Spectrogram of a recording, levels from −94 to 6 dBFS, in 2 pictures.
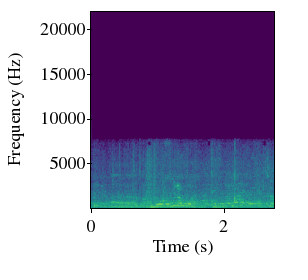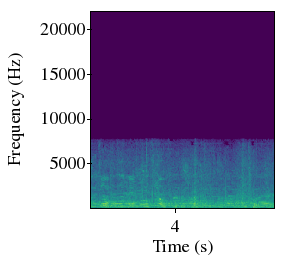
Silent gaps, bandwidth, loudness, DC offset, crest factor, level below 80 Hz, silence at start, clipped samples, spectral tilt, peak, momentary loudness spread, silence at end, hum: none; 8 kHz; -23 LUFS; under 0.1%; 16 dB; -52 dBFS; 0 s; under 0.1%; -6 dB/octave; -6 dBFS; 5 LU; 0 s; none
